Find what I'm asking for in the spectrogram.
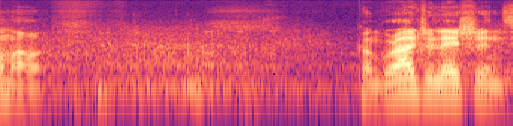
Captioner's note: laughter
